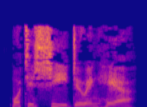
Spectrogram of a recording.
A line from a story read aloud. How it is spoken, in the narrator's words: Vex spat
